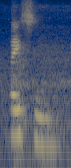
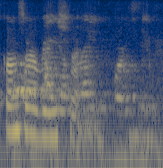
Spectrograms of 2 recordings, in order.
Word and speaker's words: conversation: Conversation. Conversation. Okay, conversation. I included this because sometimes I confused. yeah. Okay, if you notice sometimes you pronounce conversation as conservation.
